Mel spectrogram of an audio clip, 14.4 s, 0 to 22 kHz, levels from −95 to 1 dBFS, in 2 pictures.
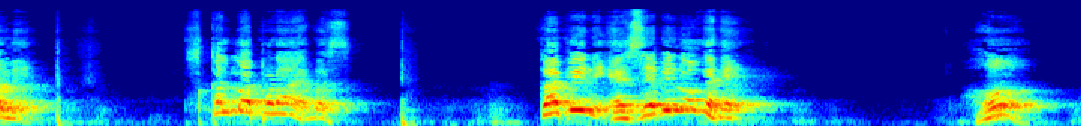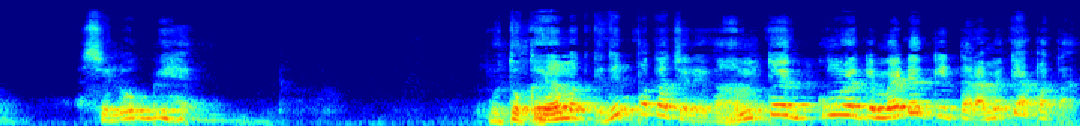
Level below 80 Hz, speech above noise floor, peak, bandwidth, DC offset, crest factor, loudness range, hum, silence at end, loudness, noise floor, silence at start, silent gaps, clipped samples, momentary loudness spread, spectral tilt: -58 dBFS; 57 dB; -2 dBFS; 15.5 kHz; under 0.1%; 20 dB; 12 LU; none; 0.05 s; -21 LUFS; -77 dBFS; 0 s; none; under 0.1%; 17 LU; -6.5 dB/octave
